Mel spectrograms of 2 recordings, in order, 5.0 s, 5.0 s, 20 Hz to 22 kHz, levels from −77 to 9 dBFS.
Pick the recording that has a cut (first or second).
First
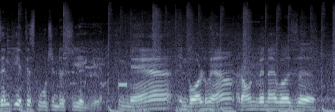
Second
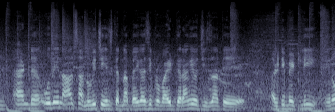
first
